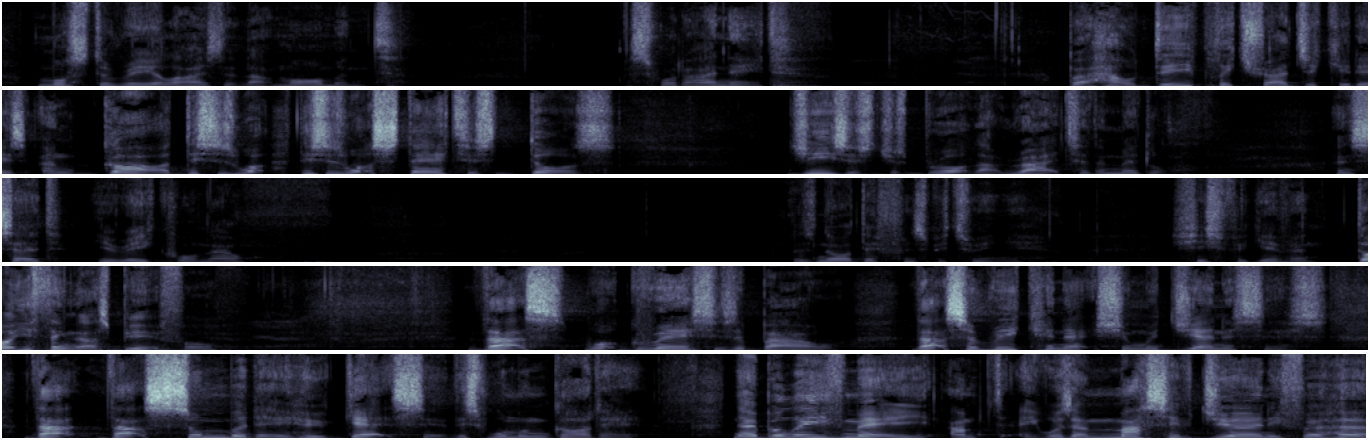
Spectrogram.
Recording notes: Recorded live at Life Church on Sunday 22nd March 2015.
